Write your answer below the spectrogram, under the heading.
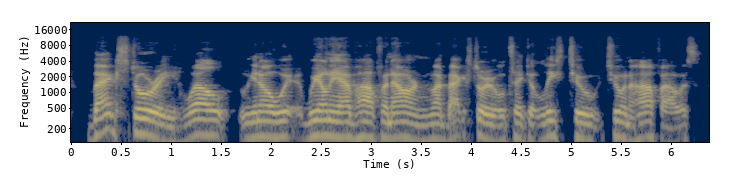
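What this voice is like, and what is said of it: Muddled mixed British-based accent. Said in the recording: “this muddled accent ... I was born in the UK ... ended up living in Australia ... moved to Canada”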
